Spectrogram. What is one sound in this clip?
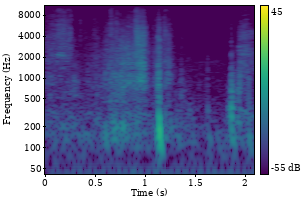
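Boots and hands scrape on rock during a climb.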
